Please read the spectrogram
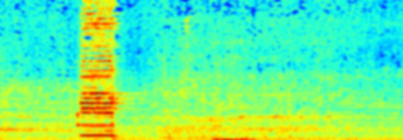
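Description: Steady road and engine noise heard from inside a moving car's cabin, with one short car horn toot about a second in and a low thump a little after two seconds.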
